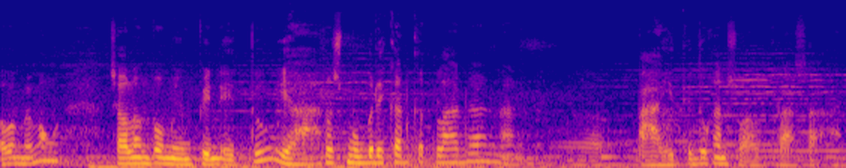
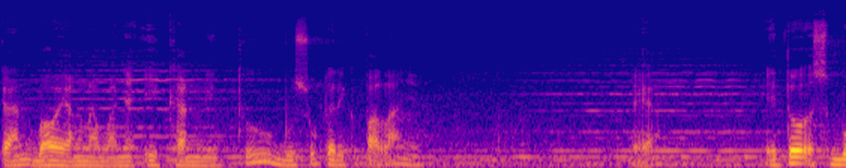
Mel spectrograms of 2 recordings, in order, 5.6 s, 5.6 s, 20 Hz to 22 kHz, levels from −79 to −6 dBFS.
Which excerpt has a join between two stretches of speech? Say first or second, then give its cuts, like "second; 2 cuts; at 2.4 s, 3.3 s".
first; 1 cut; at 4.1 s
